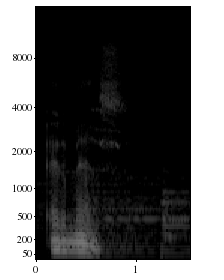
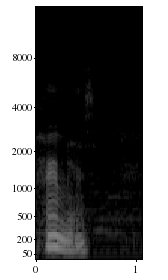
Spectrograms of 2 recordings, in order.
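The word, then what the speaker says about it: Hermès: Hermes. People think it's Hermes or Hermes. It's pronounced Hermes.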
